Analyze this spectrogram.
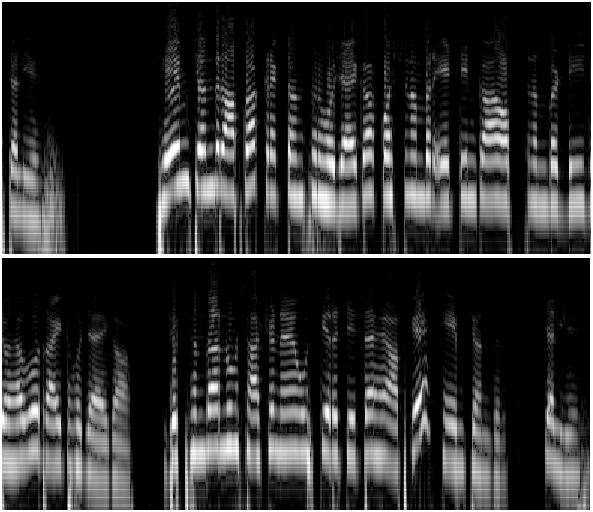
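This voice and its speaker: A man teaching an exam-prep grammar lesson. His voice is smooth and clear, recorded close and dry no room echo. He repeats each question and key word patiently for his viewers. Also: very high voice, darkish tone.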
